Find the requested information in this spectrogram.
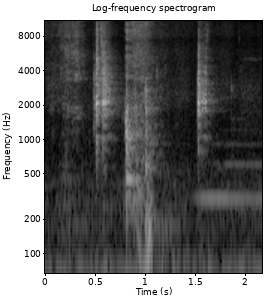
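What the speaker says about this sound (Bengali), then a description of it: "সব সবজিগুলোকে ভালো করে মিশিয়ে নিব" Chopped vegetables, chillies and coriander leaves being mixed in a bowl, giving a few close clinks and scrapes of a utensil against the dish, with quiet gaps between them.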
